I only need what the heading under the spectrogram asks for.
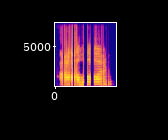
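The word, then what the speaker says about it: hour: होते हैं ठीक है तो for example an आवर N hire an honest person इनमें क्या है एच क्या है म्यूट है और साइलेंट है तो इनके आगे हम क्या लगाएंगे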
